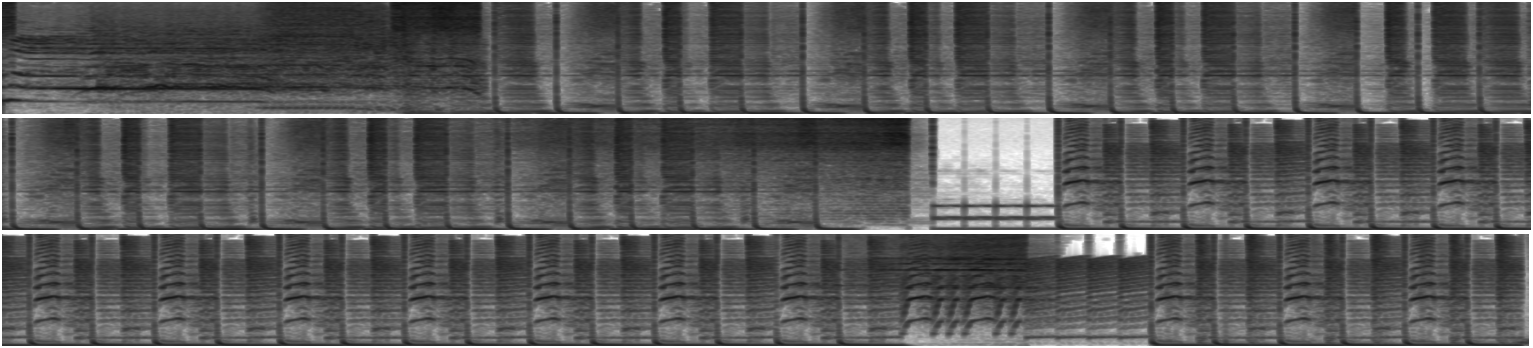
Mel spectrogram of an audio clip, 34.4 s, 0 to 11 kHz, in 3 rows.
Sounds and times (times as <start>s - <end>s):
Music: 0.3s - 34.3s
Sound effect: 15.7s - 34.3s.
